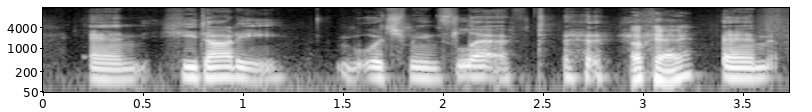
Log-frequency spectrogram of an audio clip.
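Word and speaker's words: ひだり: It kind of has like an R and L mixing. So it's not L. Yeah. It's not It's Re. Yeah. Re. Yeah. So Hidari.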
